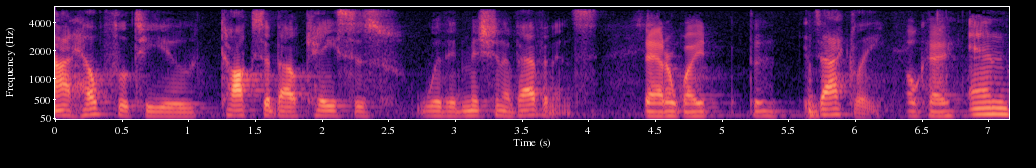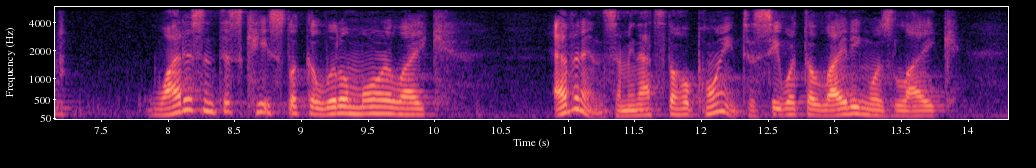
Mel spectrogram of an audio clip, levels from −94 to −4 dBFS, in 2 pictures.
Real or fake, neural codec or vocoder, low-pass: real; none; 5.4 kHz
